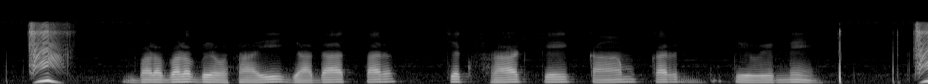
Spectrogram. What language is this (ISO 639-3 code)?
bho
